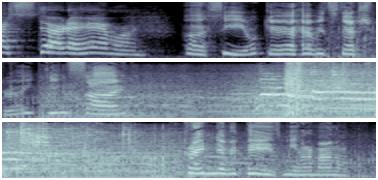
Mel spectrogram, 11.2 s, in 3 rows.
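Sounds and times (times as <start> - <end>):
speech: 0.6 - 5.3, 9.3 - 11.0
window glass shattering: 6.3 - 9.8
glass shards tinkling: 6.6 - 9.5.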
